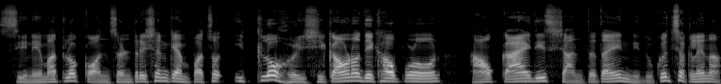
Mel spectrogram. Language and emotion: Goan Konkani, disgusted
